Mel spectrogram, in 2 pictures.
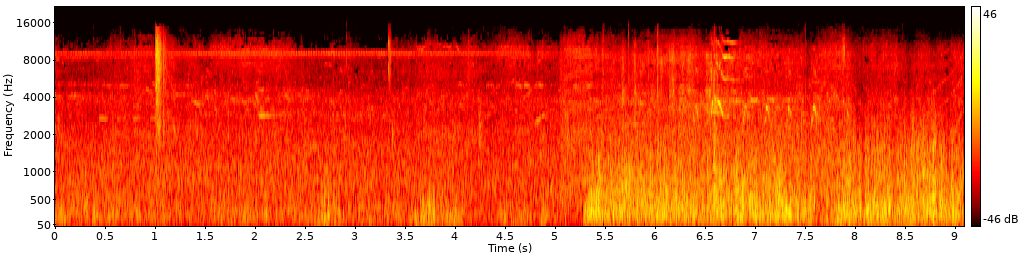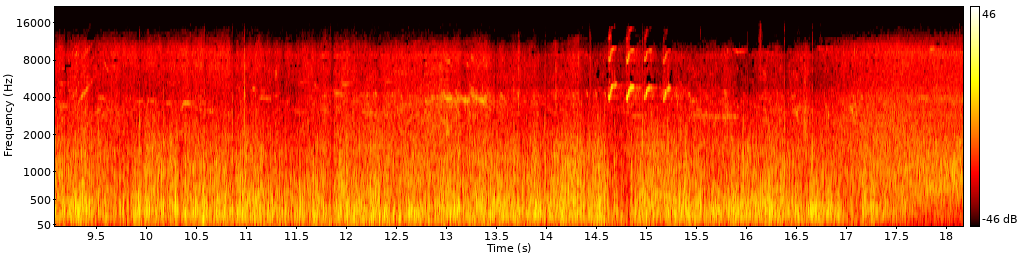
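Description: A car drives away along a road.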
